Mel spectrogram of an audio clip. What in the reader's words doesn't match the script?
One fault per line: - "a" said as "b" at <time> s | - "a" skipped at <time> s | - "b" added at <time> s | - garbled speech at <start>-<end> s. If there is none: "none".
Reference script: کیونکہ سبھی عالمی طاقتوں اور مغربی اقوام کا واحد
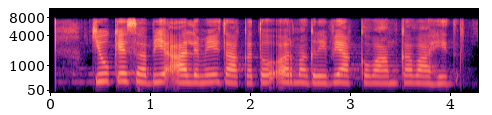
none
